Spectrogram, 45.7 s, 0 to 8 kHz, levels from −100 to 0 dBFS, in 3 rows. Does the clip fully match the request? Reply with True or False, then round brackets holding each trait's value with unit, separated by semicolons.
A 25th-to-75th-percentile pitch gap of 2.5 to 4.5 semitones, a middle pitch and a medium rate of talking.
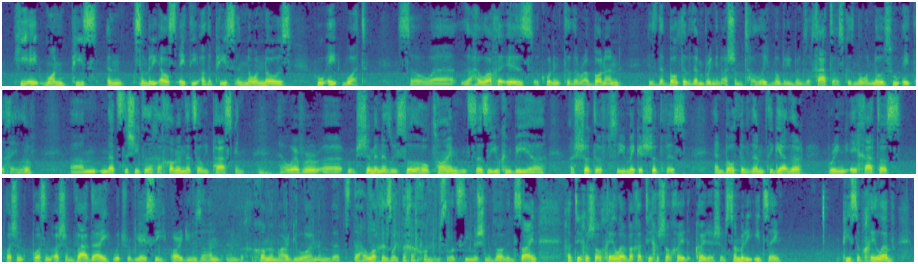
True (3.1 semitones; 145 Hz; 170 wpm)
